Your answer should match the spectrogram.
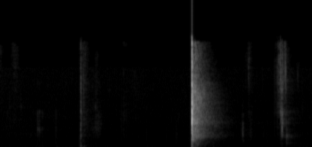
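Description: A single sharp click about a second and a quarter in, with a faint tick before it and another just after, in an otherwise quiet pause.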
